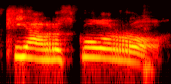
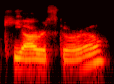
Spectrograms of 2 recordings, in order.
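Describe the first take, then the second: First: The word is over-pronounced in an Italian style. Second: The word is said plainly, without exaggeration.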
